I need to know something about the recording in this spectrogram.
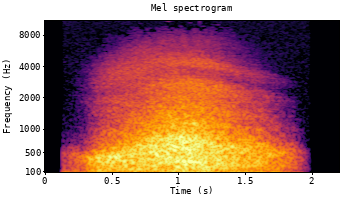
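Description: A whoosh sound effect accompanying an animated logo reveal: a swell of noise that builds for about a second and then fades away just before the logo settles.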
